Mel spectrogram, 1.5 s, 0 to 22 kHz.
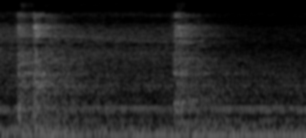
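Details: Pulsed laser deposition system with pump running at 800 Hz, GV PLD gate valve opened: two short mechanical clacks a fraction of a second apart over steady pump hum; normal valve actuation.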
